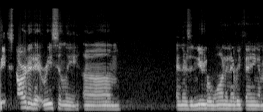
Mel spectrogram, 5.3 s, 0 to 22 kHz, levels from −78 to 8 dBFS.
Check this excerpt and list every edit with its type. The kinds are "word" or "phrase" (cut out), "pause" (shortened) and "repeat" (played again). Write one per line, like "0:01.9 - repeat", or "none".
0:04.1 - word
